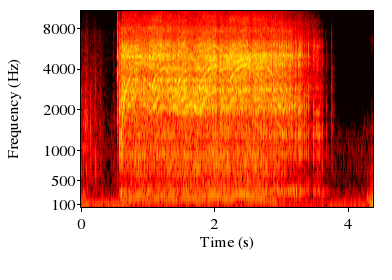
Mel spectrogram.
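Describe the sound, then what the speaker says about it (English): An angle grinder cuts through a motorcycle exhaust pipe, a loud, steady high-pitched whine with a wavering pitch, starting abruptly and running for about three seconds before spinning down, with no talk. "Now I'll get the angle grinder"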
